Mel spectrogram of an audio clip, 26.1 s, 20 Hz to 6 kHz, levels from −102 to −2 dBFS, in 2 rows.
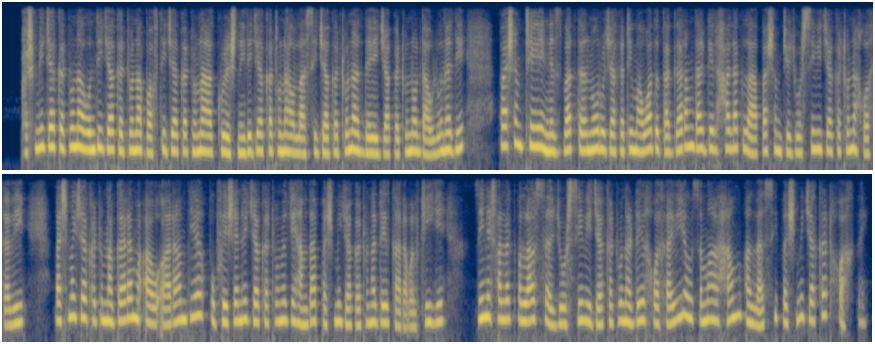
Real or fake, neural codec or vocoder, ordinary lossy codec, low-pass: fake; codec, 16 kHz in and 24 kHz out, 0.6 kbps, FocalCodec, streaming, 4096 codes; none; 5.4 kHz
